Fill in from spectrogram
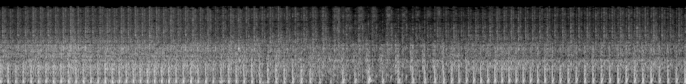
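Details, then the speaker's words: Planet Jr. Model B walk-behind tractor, first start after cleaning the carburetor, draining old gas, adding crankcase oil, belt off: single cylinder thumps about two beats a second, uneven and hunting. No smoke; unsteady idle, needs carburetor adjustment. "well it wasn't bad for a first start not smoking or anything and just needs a little bit of carburetor adjustment and see if we can keep it at a good idle"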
